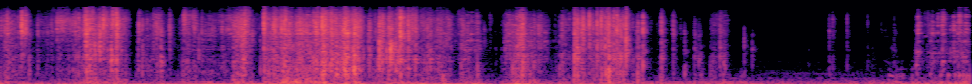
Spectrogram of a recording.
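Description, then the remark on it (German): Crinkly plastic bag being pulled and crumpled in repeated bursts of rustling and tearing sounds as someone struggles to get it open; no talking. “Ich krieg's nicht offen.”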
